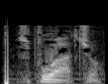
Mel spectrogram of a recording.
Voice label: "spuacio", Veneto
